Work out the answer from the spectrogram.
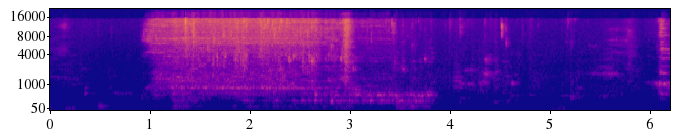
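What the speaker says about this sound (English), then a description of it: "I'll just heat up my hands a little bit, splash them with some water" Water gushes from a kitchen tap as hands are splashed beneath it, a steady close rush lasting about three seconds that then cuts to quieter dripping and handling noises.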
